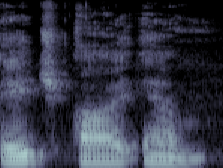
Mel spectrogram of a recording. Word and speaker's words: HIM: his Imperial Majesty or h-i-m and that's pronounced him and believed to still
